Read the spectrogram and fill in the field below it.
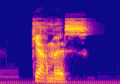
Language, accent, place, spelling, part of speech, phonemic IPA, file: French, France, Lyon, kermès, noun, /kɛʁ.mɛs/, LL-Q150 (fra)-kermès.wav
- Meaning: kermes oak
